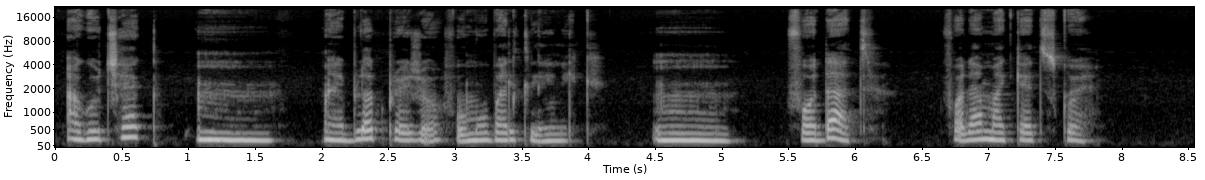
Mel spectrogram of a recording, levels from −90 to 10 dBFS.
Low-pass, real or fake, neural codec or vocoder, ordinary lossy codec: none; fake; vocoder, 48 kHz, 128 mel bands, Vocos; none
